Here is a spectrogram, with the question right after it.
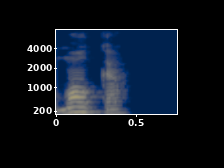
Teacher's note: aquí se puede notar una aspiración o incluso una elisión de la s en determinados contextos fonéticos por ejemplo la palabra mosca puede ser pronunciada como Moca en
